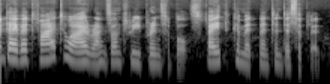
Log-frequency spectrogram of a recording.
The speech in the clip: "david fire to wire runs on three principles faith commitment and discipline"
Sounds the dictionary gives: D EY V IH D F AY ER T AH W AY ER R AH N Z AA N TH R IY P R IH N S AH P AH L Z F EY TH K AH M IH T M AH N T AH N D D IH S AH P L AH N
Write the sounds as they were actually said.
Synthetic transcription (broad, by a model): D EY V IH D F AY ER T AH AY R AH N Z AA N TH R IY P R IH N S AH P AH L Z F EY TH K AH M IH T M AH N T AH N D D IH S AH P L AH N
